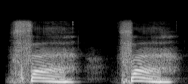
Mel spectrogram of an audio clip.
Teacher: Selanjutnya itu huruf tha. Ingat cara pengucapan huruf tha itu ketika ujung lidahnya bertemu dengan ujung gigi seri atas juga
